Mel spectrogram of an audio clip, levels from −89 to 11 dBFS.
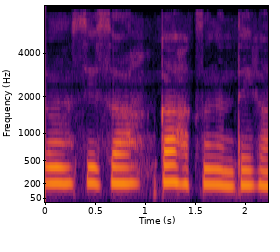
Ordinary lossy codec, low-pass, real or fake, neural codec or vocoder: none; 7.2 kHz; real; none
